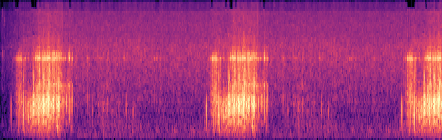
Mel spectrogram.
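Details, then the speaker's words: Teaching recording of soft, low-pitched vesicular breath sounds with fine, high-pitched, velcro-like late inspiratory crackles. "in addition there are lady inspiratory extra sounds so how do we call these sounds"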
